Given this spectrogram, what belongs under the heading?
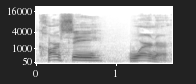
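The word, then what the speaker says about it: Carsey-Werner: It's Carsey Werner.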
